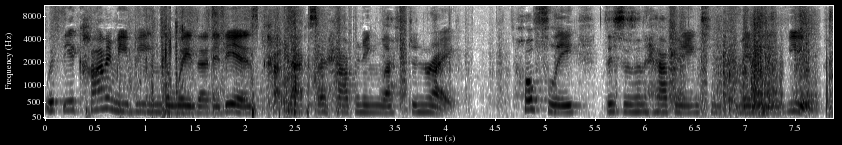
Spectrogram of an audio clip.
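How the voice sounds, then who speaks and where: A woman's medium-pitched voice with an American accent, moderate pace and ordinary pitch variation over noticeable background noise. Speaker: college student. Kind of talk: class presentation, cooking tutorial.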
